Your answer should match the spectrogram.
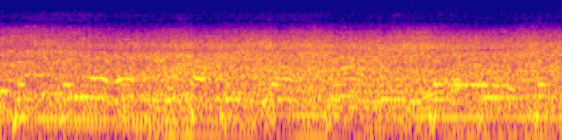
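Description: Highway traffic: a vehicle engine running steadily under road noise, with indistinct voices.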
